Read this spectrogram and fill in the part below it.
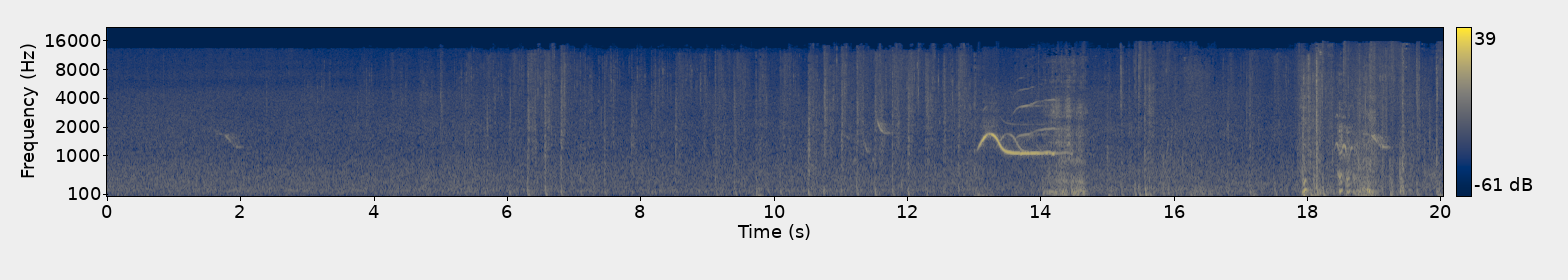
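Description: Wind blows steadily across open ground.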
